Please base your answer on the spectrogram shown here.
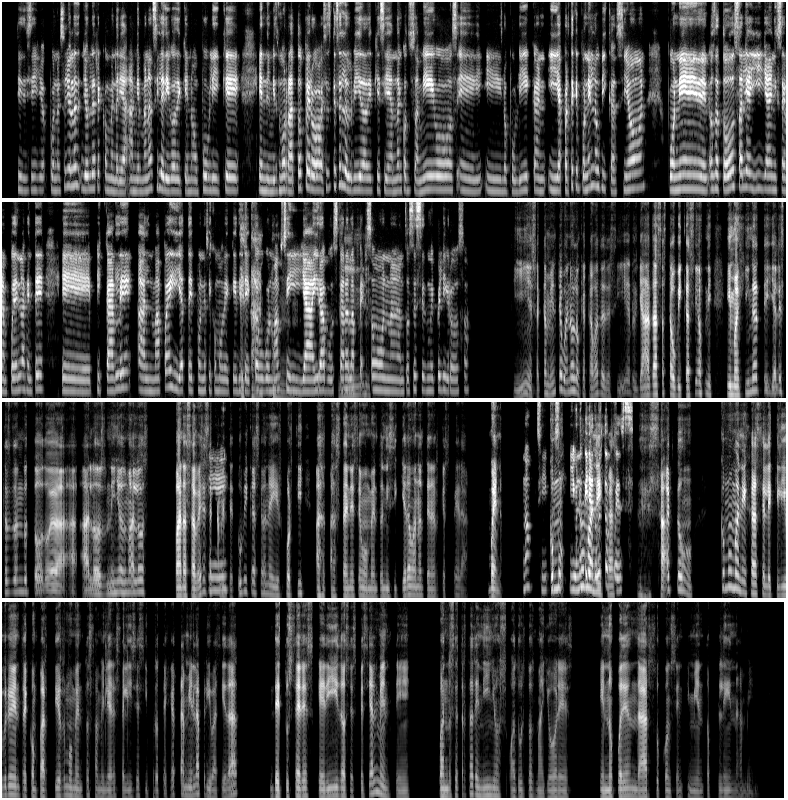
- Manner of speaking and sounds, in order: drawn out: "Exacto"
- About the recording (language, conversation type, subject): Spanish, podcast, ¿Qué límites pones al compartir información sobre tu familia en redes sociales?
